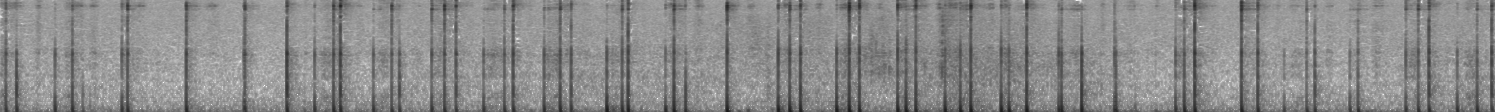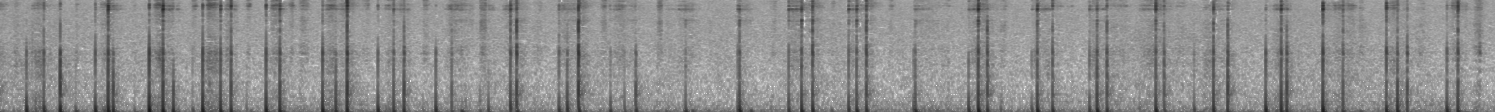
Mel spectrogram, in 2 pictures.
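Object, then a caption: Small plastic ladle. A small orange plastic ladle is held by its handle while fingertips tap its hollow bowl. Dozens of quick, irregular taps sound as dull, low thuds that die away almost instantly, over a faint steady hiss.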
